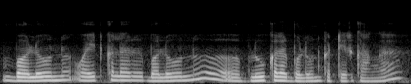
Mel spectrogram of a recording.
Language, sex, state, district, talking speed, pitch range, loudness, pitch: Tamil, female, Karnataka, Bangalore, 115 wpm, 165-185 Hz, -17 LUFS, 175 Hz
